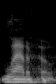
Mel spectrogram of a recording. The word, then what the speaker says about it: Ladapo: No, but how do you pronounce your name? Ladapo.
